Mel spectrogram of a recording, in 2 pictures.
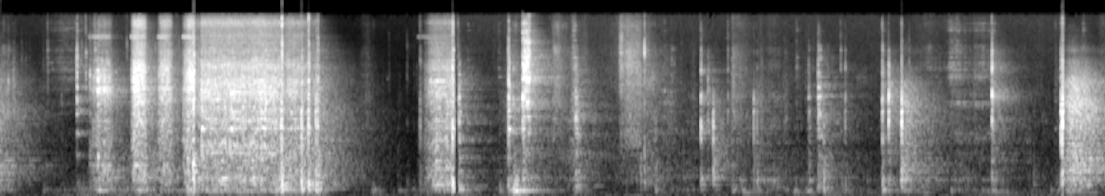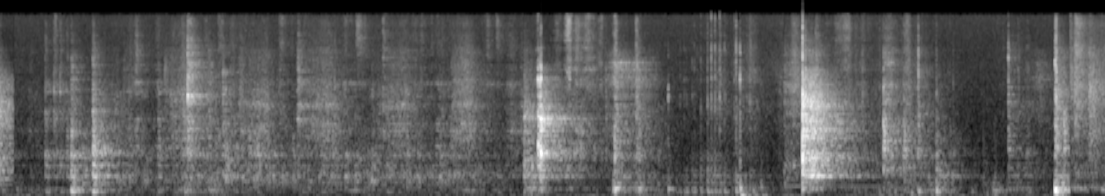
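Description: Cordless drill whirring in one long run as it drives a screw into a flat-pack kitchen cabinet's steel rail. After that comes a string of short knocks, clunks and scrapes as cabinet panels and parts are handled.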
